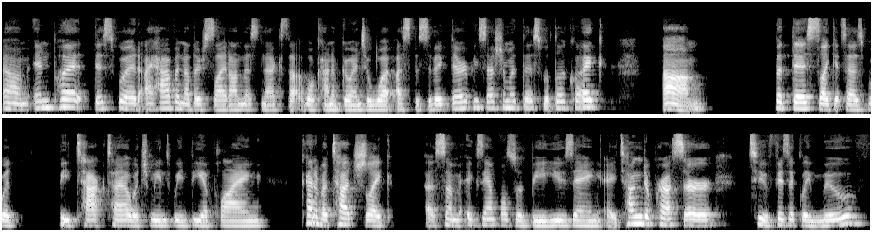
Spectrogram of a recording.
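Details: Adult woman speaking; normal speech.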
